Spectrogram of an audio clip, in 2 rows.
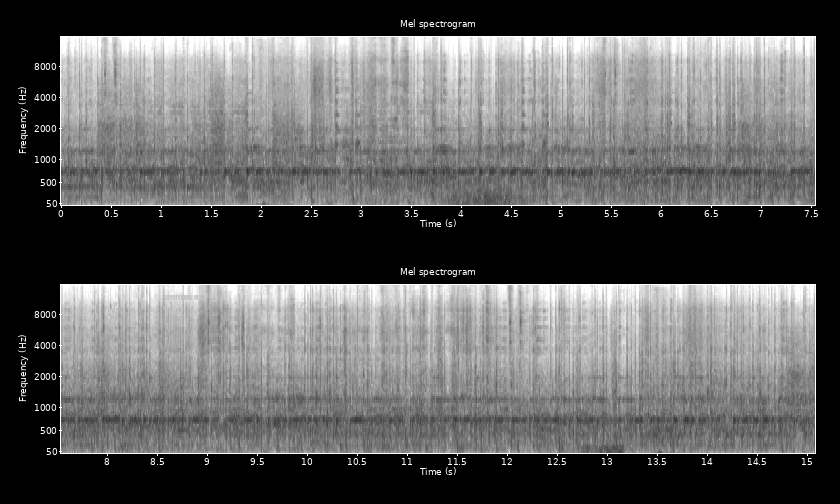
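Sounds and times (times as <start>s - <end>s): two-tone buzzing drone: 0.0s - 15.0s.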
